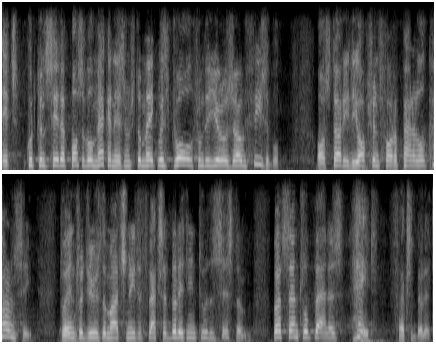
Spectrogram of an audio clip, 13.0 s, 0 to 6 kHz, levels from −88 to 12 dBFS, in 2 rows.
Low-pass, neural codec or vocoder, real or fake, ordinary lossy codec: 5.4 kHz; none; real; Opus, 16 kbps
